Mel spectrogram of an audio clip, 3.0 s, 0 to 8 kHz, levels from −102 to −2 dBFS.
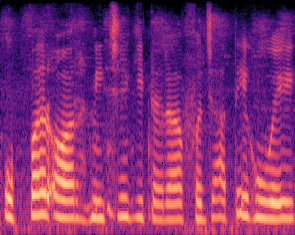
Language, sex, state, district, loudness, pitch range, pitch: Hindi, female, Madhya Pradesh, Dhar, -17 LUFS, 210-240 Hz, 225 Hz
